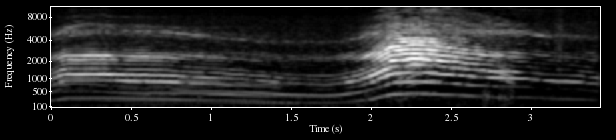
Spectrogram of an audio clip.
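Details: Village cats fighting, giving a long drawn-out yowl that holds a low, steady pitch, then swells sharply louder and higher around the middle before sliding back down into a wavering moan.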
